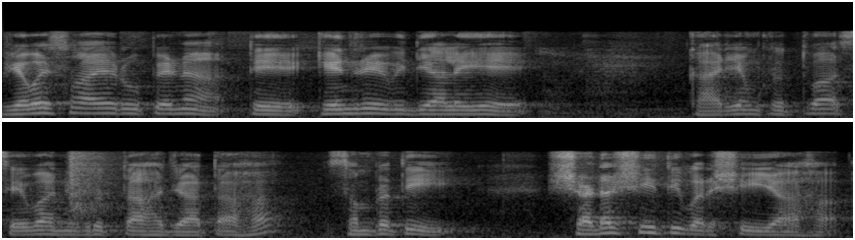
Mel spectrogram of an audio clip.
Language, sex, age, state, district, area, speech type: Sanskrit, male, 60+, Telangana, Peddapalli, urban, spontaneous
